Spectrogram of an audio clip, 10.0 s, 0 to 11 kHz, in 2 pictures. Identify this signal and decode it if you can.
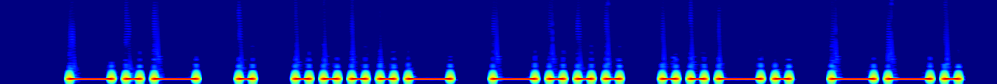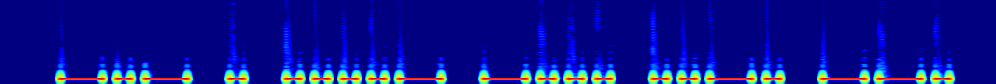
Morse code, heard as a keyed tone, about 17 wpm, 700 Hz. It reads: KE4BFG KE4BFG
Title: USA Call Signs Repeated 3x 17wpm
